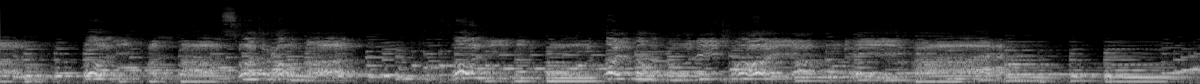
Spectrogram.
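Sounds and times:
bass voice singing: 0:00.0 - 0:03.6, 0:04.4 - 0:10.4
grand piano accompaniment: 0:00.0 - 0:12.0.

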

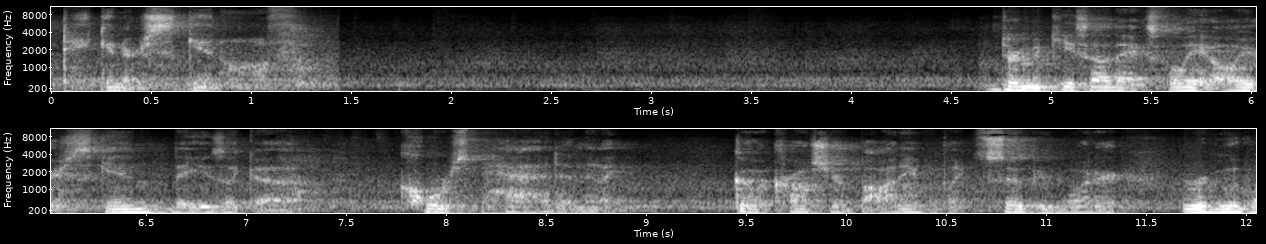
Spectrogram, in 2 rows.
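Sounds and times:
faint hum: 0:00.0 - 0:12.0
steady hiss: 0:00.0 - 0:12.0.

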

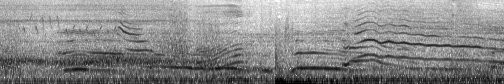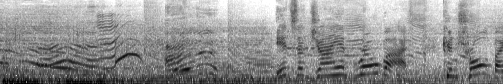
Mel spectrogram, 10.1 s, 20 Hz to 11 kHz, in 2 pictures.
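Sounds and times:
low ground rumble: 0:00.0 - 0:07.8
cartoon cat-like yowling meow: 0:00.6 - 0:02.5.

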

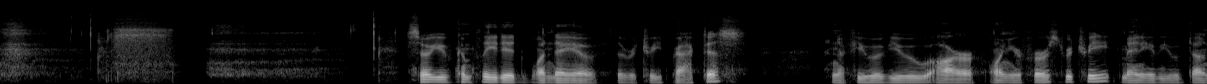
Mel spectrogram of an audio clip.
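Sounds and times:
speech: 0:04.1 - 0:07.5, 0:08.3 - 0:12.0.

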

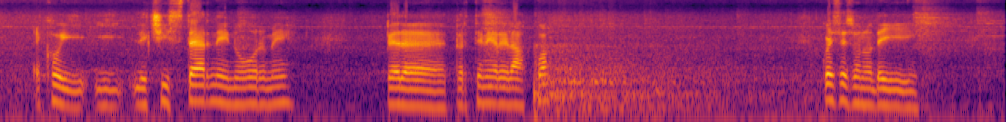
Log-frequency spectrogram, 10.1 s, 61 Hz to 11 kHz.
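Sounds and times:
store interior low hum: 0:00.0 - 0:10.0.

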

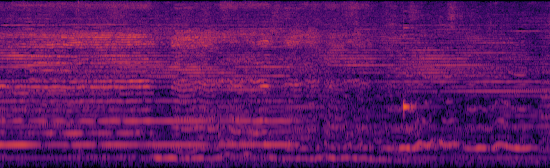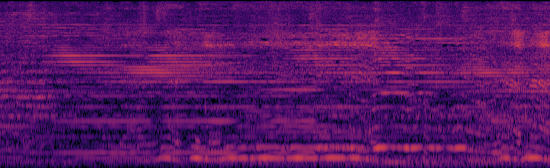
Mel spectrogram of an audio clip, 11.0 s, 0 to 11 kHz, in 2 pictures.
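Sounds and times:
tanpura drone: 0:00.0 - 0:11.0
sliding melodic line: 0:04.0 - 0:04.6.

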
